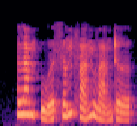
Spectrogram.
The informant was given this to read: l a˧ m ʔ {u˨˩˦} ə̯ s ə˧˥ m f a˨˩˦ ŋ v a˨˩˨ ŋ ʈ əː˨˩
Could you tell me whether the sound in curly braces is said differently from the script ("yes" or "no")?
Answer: yes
